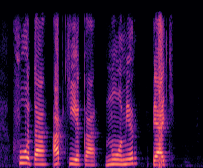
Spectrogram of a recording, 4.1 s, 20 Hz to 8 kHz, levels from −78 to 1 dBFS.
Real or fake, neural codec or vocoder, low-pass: real; none; 7.2 kHz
